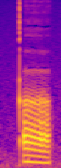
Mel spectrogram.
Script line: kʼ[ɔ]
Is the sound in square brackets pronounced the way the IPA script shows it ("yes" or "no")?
no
